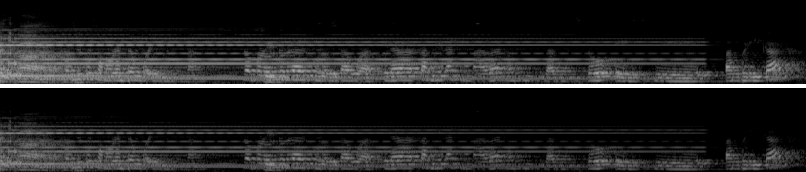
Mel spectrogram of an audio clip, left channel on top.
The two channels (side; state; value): right; quieter; 8.0 dB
